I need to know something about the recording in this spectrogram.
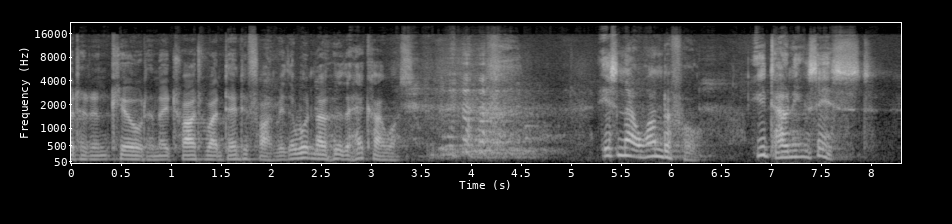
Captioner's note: laughter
